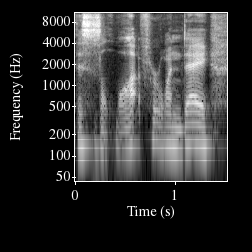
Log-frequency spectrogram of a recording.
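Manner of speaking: hushed aside, muttered under the breath. Voicing a character told to flee with the copies: muttered under her breath. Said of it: "She kinda says in her breath".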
